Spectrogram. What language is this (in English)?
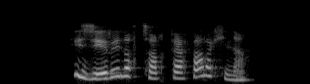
Kabyle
